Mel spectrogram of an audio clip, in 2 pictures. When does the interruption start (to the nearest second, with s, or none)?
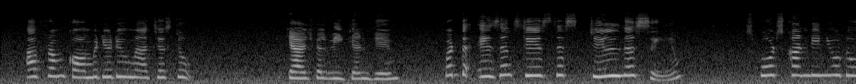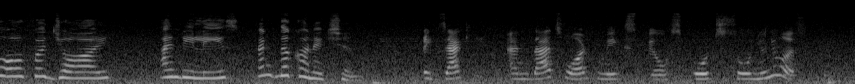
none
